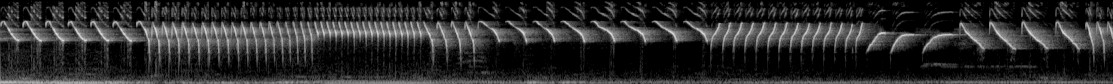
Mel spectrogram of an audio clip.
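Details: Master song of a gacor canary for training young birds: long stretches of rapid repeated falling whistles alternate with dense rolling trills, the notes speeding and slowing throughout.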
